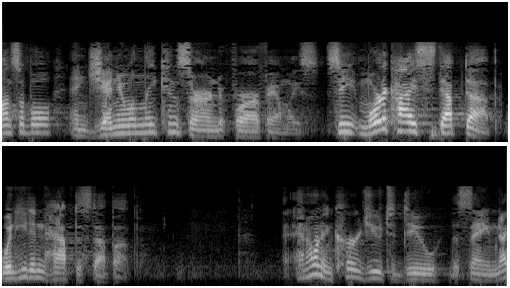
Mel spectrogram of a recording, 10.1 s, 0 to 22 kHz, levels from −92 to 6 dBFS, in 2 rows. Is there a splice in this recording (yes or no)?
yes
